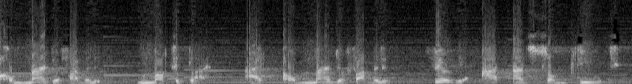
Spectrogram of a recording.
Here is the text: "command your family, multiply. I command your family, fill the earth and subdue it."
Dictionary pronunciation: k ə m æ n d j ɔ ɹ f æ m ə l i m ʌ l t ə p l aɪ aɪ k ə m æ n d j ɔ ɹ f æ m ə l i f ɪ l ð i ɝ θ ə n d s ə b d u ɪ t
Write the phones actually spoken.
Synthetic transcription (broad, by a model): k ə m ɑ n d j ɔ f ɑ m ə l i m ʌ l t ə p l aɪ aɪ k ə m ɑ n d j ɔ f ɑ m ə l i f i l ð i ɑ t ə n s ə b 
